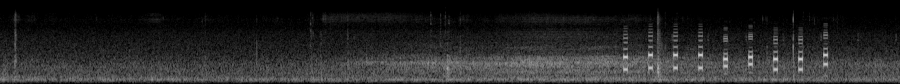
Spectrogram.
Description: DTMF, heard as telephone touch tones, dialled by machine, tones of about 40 ms, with the noise inside a car. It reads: 26667011#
